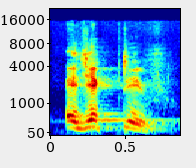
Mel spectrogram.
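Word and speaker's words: adjective: क्योंकि बच्चों हाईलाइट करता हूं, ये जो डी है ना, इसकी उच्चारण एडजेक्टिव में नहीं होती, इसको एडजेक्टिव नहीं बोलते हैं।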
